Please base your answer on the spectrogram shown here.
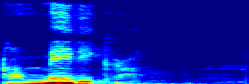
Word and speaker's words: América: You stress where you see the acento, América. Or perdón, you see, perdón. You just go and stress it. To stress, I mean, you just emphasize this vowel, okay? You pronounce it a little stronger. You do not change the sound of the vowel. You just go all for it, okay?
